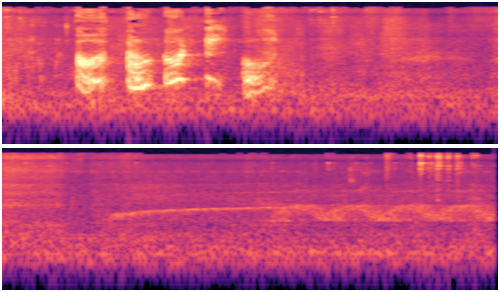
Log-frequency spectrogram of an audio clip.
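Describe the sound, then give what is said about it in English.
A voice imitates an ambulance siren, a steady wailing tone that rises and then wavers up and down for a couple of seconds, used to get a squeaky ball away from a pet. Four short, loud bursts come just before it. “I used the ambulance to get the ball away.”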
